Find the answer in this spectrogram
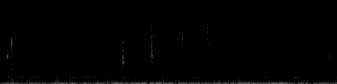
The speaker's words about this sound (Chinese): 两把键盘呢，其实有非常明显的区别。我先排除一下本身键盘上的横插线，让宝宝具体感受一下两把键盘敲击的不同的感觉。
